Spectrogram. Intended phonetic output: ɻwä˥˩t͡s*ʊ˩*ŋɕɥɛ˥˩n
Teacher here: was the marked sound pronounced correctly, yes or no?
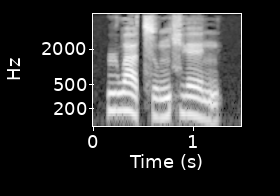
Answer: no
